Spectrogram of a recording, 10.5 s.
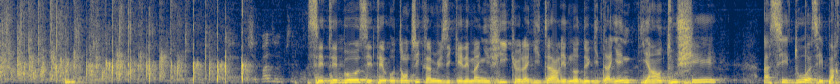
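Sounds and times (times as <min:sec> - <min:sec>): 
audience applause: 0:00.0 - 0:03.2
speech: 0:03.9 - 0:10.5.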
